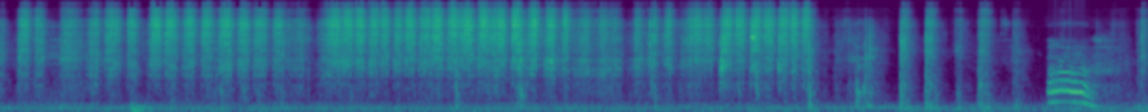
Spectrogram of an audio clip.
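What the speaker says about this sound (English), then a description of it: "You don't need to see this, it's just sanding." Hand sanding a small square cosplay piece so glue will stick to it: rapid, rhythmic back-and-forth rubbing strokes in steady bursts, close and fairly loud. Brief pauses and a faint vocal sound come near the end.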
